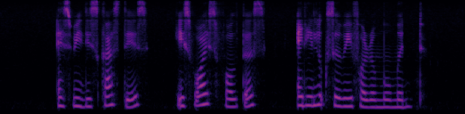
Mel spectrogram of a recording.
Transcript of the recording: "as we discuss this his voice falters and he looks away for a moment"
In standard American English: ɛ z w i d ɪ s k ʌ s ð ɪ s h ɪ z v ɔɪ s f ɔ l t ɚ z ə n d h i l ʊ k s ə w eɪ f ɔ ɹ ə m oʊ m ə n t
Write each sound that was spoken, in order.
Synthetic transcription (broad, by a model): ɛ s w i d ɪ s k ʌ s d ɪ s h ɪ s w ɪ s f ɔ l t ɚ s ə n h i l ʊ k s ə w eɪ f ɔ ɹ ə m oʊ m ə n t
